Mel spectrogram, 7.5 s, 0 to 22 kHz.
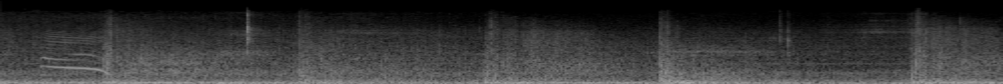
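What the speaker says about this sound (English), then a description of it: "I want you infantry here to fire" Infantry rifle fire in Sudden Strike 4 during the 1940 Battle of Sedan, with scattered sharp shots spaced a second or two apart over a constant low battlefield rumble, fairly quiet overall.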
